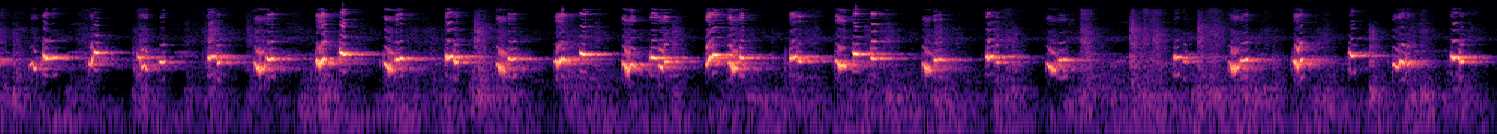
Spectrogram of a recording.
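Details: Yellow-vented bulbul (trucukan) singing in the gacor, slow 'ropel pelan' style, used as a lure to provoke other trucukan to sing; a steady, unbroken run of bubbly, slurred chirps of middling pitch, about three per second, with no other sounds.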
